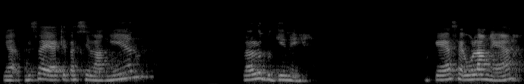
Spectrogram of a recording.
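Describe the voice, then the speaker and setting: A woman's voice: mid-range voice, moderate pace. A woman speaking at an online support session, chatting casually between stories and guiding simple relaxation exercises. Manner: chatty, warm asides, frequent fillers. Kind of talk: casual talk with guided exercises.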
